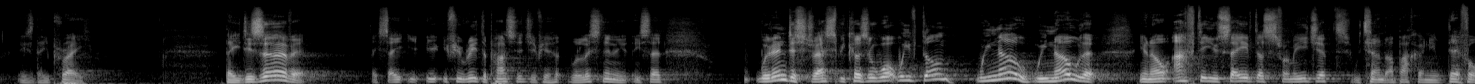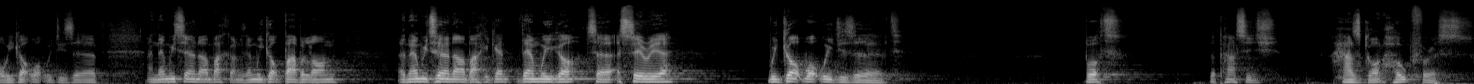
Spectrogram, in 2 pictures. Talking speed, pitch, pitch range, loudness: 180 wpm, 120 Hz, 110-130 Hz, -26 LUFS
